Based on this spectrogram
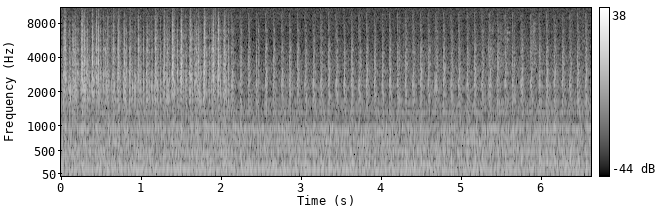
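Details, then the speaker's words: Bobcat controller base 6678683 with its 470-ohm resistors failed open: the gauge stepper motors struggle and tick rapidly and evenly, three or four a second, over a low hum, and return very slowly to reset after power-off, recorded with the microphone beside the gauges. "And you can hear that when I turn the unit off, the gauges are also very, very slow to move back to their reset positions. I'll do it one more time with the microphone right next to the gauges so you can hear that clicking sound I'm referring"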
